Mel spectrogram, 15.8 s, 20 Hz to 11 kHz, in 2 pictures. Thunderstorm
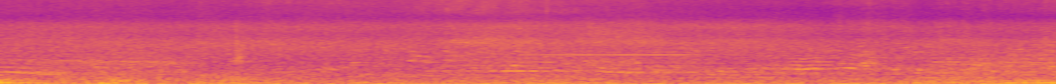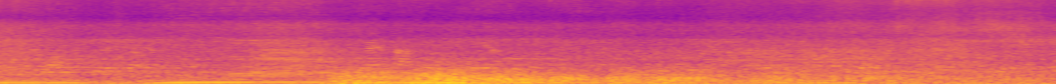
0.0s 2.7s, 8.4s 15.8s

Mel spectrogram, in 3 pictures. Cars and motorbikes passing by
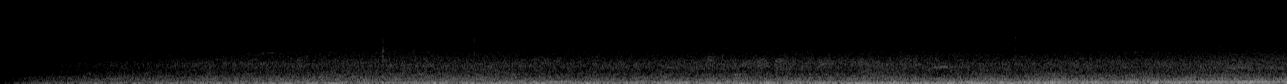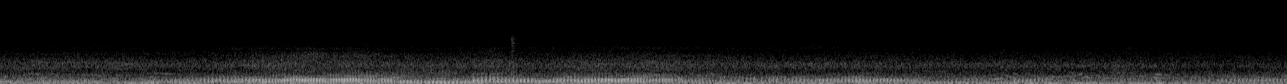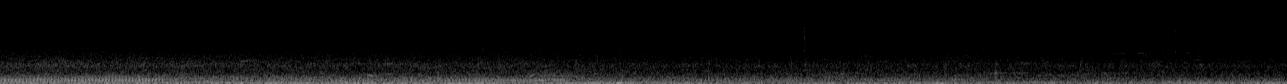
8.9s 36.1s

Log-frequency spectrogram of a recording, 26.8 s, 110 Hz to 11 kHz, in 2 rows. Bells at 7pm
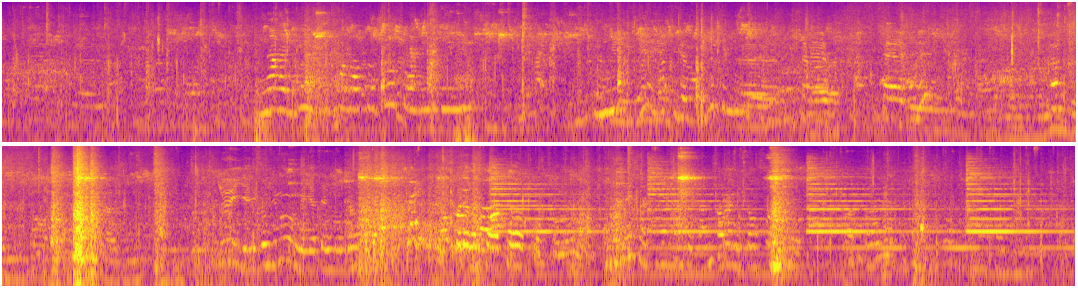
19.2s 26.8s

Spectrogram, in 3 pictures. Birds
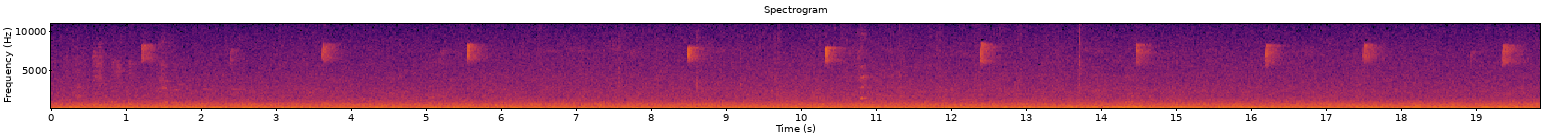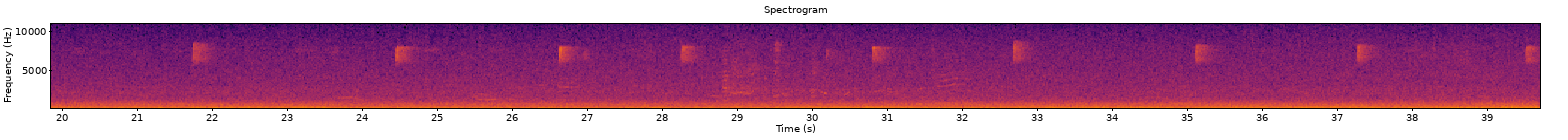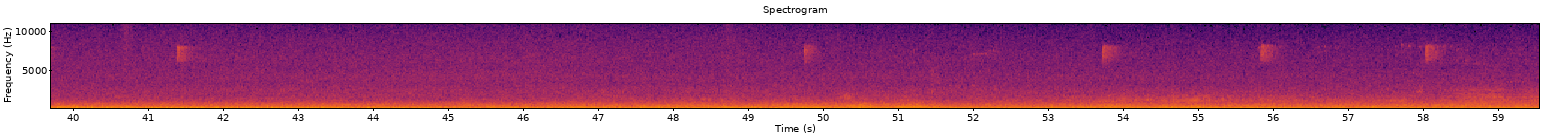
10.2s 11.4s, 28.2s 32.0s

